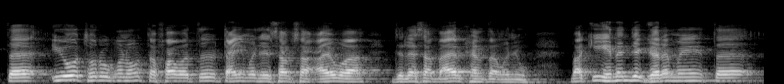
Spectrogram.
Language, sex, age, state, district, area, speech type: Sindhi, male, 60+, Gujarat, Kutch, urban, spontaneous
